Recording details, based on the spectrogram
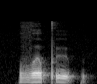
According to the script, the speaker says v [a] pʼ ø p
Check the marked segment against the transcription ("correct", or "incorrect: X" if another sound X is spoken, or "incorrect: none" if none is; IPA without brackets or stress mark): incorrect: ɐ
